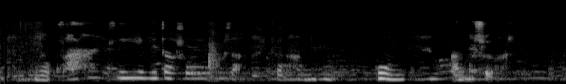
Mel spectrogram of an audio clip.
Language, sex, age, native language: Icelandic, female, 50-59, Icelandic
